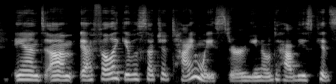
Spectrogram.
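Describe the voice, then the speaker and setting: In a dry, close recording with no echo, a woman speaks fairly quickly at medium pitch, her tone bright and sharp, her intonation fairly even, with vocal fry. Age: 30s. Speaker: podcaster guest. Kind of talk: casual interview chat.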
